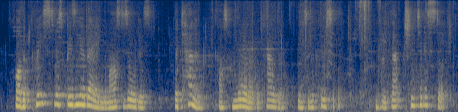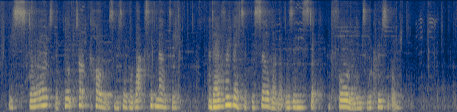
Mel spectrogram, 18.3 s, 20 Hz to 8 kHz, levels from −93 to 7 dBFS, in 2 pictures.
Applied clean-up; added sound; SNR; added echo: neural separator model SepFormer DNS4.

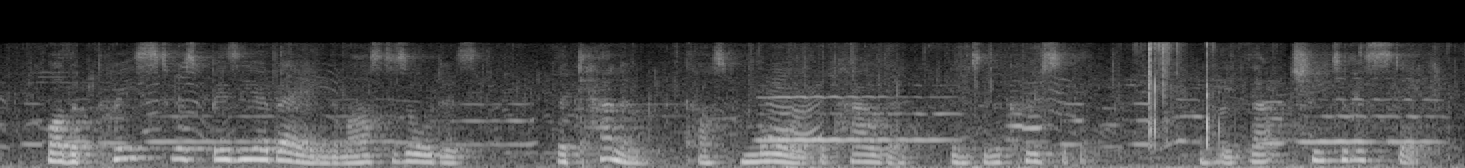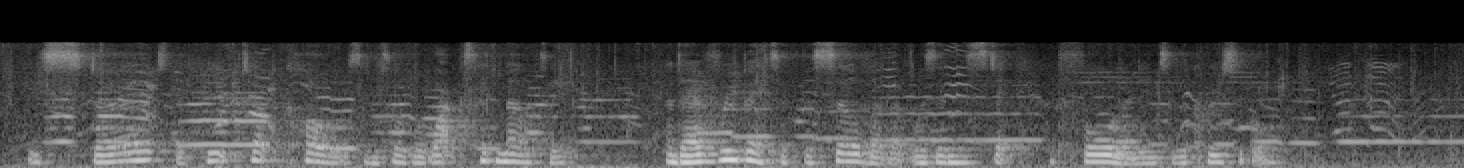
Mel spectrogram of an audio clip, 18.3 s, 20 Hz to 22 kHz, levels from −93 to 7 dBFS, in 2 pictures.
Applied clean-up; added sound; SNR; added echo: none; Coin (dropping); 9 dB; reverberation time 0.7 s.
